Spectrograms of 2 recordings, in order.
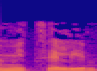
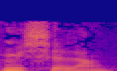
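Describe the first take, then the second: First: The name is said with a Spanish pronunciation. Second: The name is said with a foreign pronunciation. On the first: This is how Spaniards adapt the name. "como todo lo españolizamos, decimos Michelin" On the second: This is how people from abroad say the name. "quien nos oiga de fuera es Michelin"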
